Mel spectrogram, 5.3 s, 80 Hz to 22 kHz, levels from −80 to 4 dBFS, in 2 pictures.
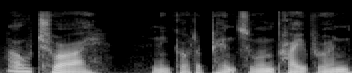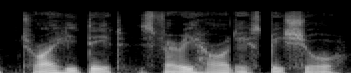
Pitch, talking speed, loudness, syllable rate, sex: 100 Hz, 205 wpm, -19 LUFS, 4.8 syllables/s, male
